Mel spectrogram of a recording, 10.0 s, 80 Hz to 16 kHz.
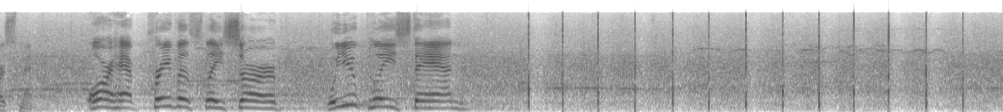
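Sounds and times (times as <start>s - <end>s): audience applauding: 0.0s - 10.0s
sharp single claps: 5.2s - 9.9s.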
